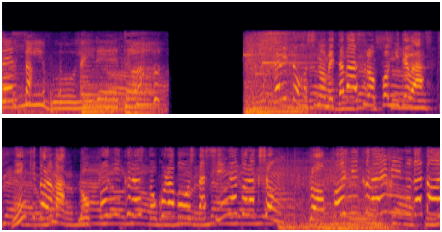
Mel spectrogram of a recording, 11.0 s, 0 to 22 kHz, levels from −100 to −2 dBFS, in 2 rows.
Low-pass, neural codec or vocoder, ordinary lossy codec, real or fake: 7.2 kHz; none; none; real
